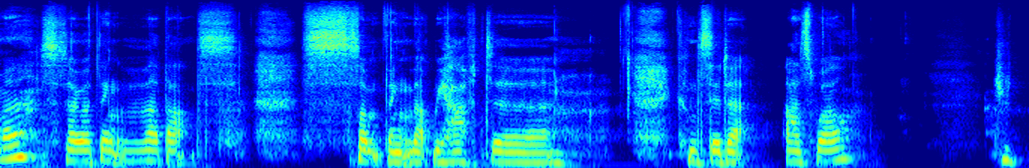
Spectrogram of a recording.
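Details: Real, overt stuttering (stammering) in an adult woman who stammers, with repetitions and blocks.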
